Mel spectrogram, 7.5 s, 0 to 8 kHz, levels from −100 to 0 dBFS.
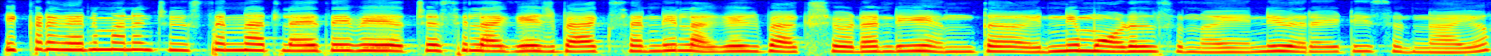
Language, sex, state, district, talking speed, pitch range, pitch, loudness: Telugu, female, Andhra Pradesh, Sri Satya Sai, 155 wpm, 265-310 Hz, 280 Hz, -13 LUFS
